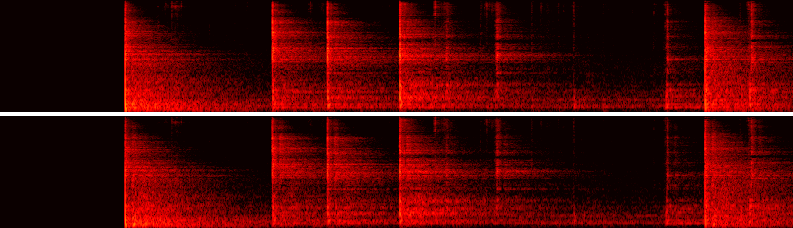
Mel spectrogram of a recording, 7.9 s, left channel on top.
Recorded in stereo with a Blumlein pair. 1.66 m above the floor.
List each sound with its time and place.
1.2 s chopping: 15° left, 1.3 m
